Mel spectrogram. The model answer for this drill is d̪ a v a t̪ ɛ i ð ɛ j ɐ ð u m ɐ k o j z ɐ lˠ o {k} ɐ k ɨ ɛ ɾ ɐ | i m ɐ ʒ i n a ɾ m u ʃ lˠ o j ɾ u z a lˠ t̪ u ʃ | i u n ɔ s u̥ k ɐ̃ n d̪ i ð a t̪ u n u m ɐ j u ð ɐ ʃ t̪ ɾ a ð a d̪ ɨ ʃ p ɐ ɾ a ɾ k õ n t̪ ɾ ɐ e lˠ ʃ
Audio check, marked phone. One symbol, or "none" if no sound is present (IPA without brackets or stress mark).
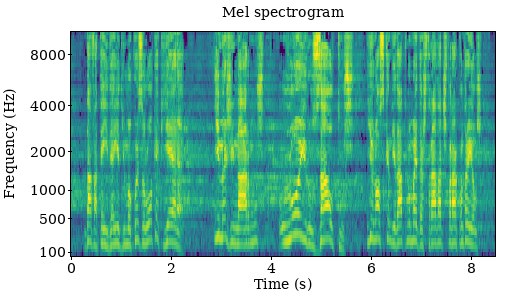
k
